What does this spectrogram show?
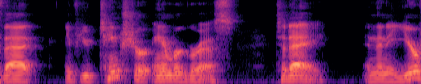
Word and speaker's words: ambergris: that it is ambergris it's not ambergris you're supposed to actually say the S at the end so that's why I say it like that some people come in and they say oh you're saying it wrong but I used to say ambergris and then the guy who did who's an ambergris Hunter said no actually it actually is ambergris um so according to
